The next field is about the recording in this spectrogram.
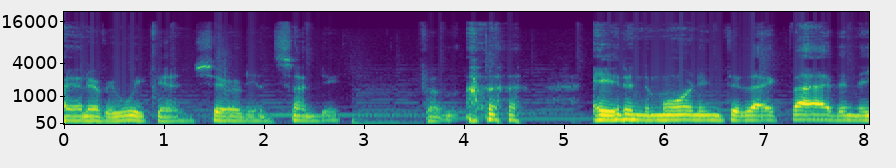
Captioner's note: chuckles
